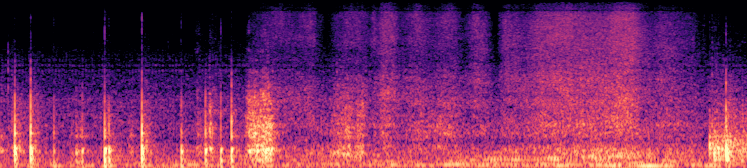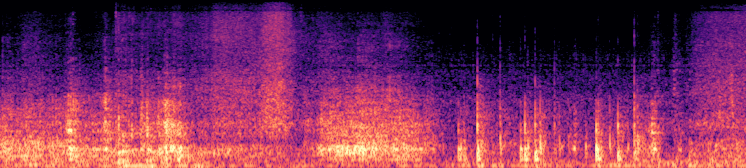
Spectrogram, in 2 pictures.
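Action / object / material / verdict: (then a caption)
tap / corrugated cardboard box / cardboard / none. A closed, medium-sized brown corrugated cardboard shipping box with a printed TRUSS logo is tapped on its side with long nails and fingertips, then held. Sharp, hollow taps open the clip, followed by stretches of soft rubbing and scraping as the box is handled. Clusters of quicker, lighter taps return later.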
